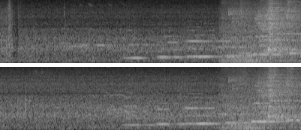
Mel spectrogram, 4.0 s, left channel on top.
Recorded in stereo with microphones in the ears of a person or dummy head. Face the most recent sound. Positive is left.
turn(degrees=5)  # may be behind; listen again after turning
